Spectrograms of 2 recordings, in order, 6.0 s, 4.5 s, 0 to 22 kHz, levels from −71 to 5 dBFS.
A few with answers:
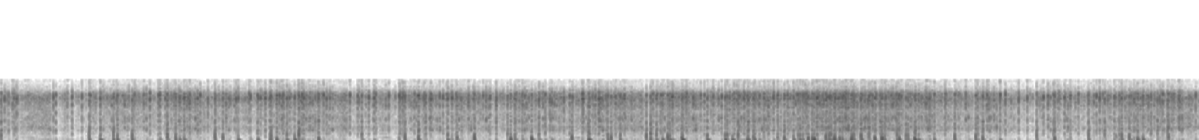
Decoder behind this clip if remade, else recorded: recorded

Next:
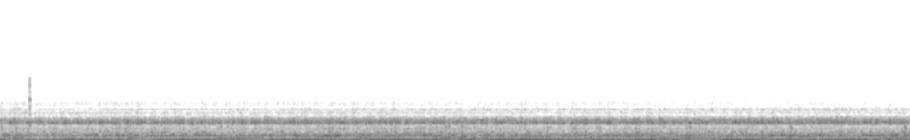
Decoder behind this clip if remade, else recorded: recorded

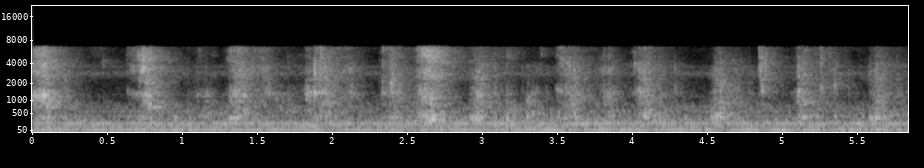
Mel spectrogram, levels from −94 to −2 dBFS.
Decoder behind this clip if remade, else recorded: remade, vocoder, BigVGAN v2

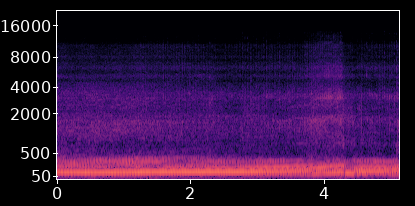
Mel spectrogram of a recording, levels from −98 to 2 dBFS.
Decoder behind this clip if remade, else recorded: remade, codec, SNAC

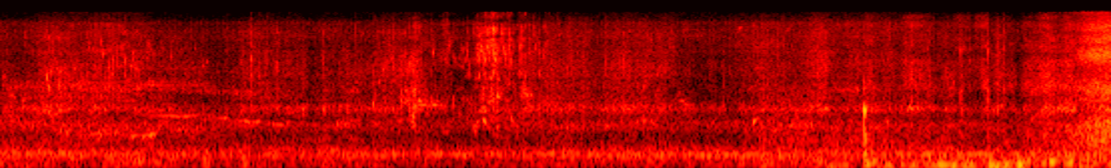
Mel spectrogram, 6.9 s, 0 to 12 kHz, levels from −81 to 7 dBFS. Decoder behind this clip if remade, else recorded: recorded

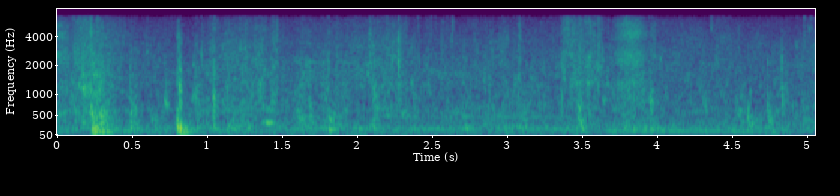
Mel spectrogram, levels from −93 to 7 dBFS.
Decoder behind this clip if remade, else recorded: remade, vocoder, Vocos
